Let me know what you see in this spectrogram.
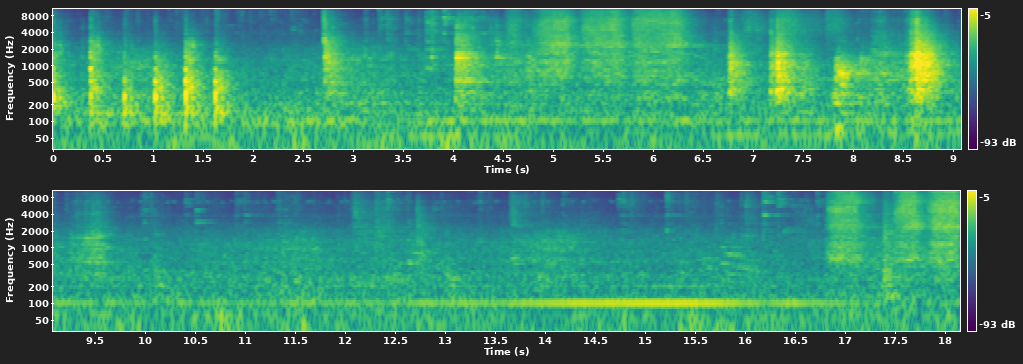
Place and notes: Nabeyamamachi, Nakama, Fukuoka, Japan - Wooden House Construction
A group of builders completing the frame of a modern wooden house.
